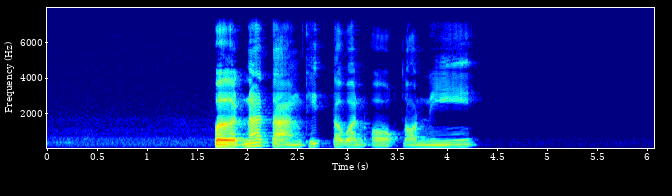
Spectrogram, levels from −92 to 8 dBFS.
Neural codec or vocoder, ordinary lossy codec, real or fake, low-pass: none; none; real; 7.2 kHz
